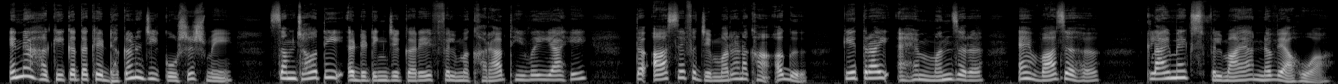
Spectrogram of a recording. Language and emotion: Sindhi, neutral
